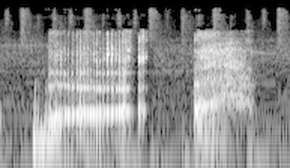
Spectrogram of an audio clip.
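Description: A man's long, drawn-out burp lasting about a second, followed near the end by a short laugh.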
